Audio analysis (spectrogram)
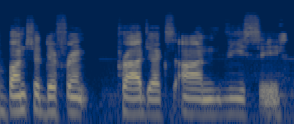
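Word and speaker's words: VeSea: chain um apes um it's called v c dot io and that's spelled out like v-e-s-e-a it's like a play on open c so v-e-s-e-a dot io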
